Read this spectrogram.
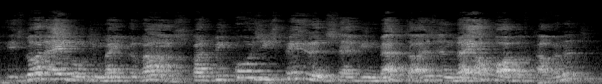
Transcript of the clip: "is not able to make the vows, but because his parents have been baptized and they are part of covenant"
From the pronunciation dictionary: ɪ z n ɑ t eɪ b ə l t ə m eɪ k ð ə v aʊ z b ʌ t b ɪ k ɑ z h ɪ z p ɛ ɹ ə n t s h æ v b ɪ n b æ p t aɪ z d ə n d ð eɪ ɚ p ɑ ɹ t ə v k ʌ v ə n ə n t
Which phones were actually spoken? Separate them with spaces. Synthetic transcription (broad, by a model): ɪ z n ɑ t eɪ b ə l t ə m eɪ k ð ə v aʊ s b ʌ t b ɪ k ɑ z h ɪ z p ɛ ɹ ə n t s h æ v b ɪ n b æ p t aɪ z d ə n ð eɪ ɚ p ɑ ɹ t ə v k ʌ v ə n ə n t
